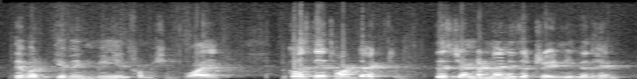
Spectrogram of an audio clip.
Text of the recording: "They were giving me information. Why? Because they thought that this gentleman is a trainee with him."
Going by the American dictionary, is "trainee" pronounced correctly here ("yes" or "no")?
yes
